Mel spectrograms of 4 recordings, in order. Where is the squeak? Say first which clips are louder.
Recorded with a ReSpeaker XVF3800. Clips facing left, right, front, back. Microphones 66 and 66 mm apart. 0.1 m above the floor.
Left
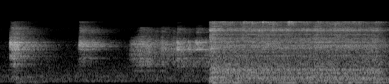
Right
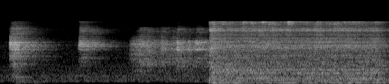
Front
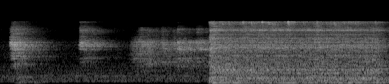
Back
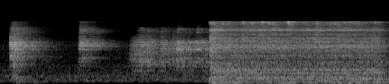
Even, back 1 dB; straight behind, 0.7 m.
